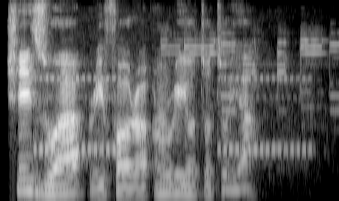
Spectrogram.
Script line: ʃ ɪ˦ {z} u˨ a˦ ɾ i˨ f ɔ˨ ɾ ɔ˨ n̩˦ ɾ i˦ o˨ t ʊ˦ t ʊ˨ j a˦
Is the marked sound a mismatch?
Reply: no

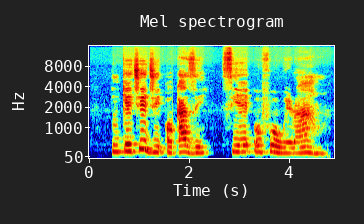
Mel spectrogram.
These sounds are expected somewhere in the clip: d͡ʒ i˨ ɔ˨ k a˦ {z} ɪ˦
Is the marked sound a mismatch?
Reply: no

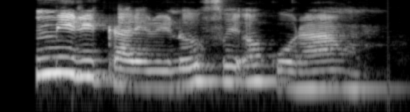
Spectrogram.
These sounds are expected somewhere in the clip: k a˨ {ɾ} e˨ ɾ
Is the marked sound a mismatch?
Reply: no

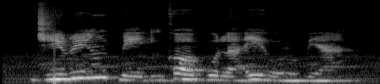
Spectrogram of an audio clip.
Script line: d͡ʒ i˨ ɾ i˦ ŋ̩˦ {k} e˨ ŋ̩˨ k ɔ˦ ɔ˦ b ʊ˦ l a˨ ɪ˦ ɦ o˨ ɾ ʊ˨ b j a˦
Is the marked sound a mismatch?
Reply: yes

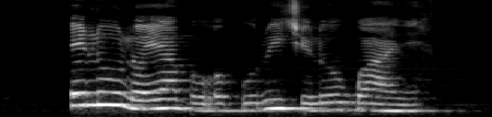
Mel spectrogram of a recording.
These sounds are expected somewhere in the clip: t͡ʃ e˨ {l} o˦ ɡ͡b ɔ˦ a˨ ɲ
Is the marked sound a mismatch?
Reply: no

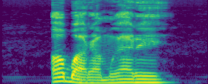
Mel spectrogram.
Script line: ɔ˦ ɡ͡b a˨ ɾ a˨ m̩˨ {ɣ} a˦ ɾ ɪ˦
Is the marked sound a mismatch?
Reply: no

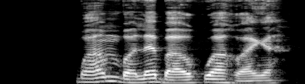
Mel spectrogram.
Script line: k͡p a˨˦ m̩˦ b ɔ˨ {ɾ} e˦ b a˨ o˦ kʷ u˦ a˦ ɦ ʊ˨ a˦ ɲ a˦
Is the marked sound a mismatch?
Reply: yes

